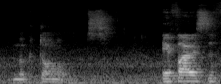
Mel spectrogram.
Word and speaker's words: McDonald's: sounds like him england when we say the first syllable the the uh sound is what we call a schwa so it's like a de-emphasized uh sound so you emphasize the second syllable which is don to mcdonald's mcdonald's kind of sounds like you're almost not saying the the vowel sound yeah whereas like when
